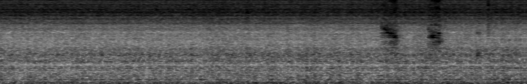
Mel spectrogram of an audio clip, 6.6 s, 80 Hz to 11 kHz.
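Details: Akai 4000DS MK2 reel-to-reel: steady amplifier hiss over a low rumble with sharp crackles, plus very high flutter; the sound-on-sound switch was cleaned first, but the noise was traced to failed transistors, not capacitors.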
